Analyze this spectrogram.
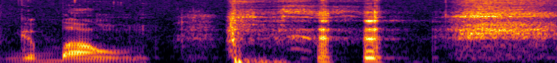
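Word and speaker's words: Gibeon: upon gabayan or gabon i did look up the pronunciation and believe it or not it's gabon and thou moon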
